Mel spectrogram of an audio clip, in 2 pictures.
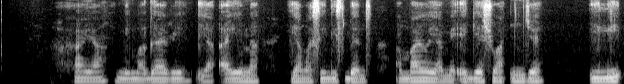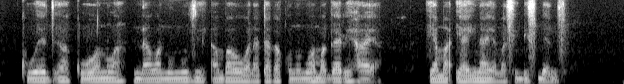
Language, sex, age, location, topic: Swahili, male, 18-24, Kisumu, finance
